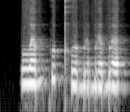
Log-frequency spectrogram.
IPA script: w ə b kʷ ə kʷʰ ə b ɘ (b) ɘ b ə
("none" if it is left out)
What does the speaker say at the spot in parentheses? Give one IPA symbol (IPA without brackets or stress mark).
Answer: b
